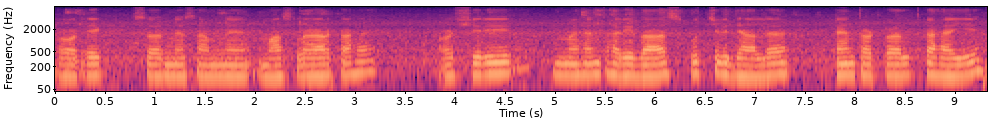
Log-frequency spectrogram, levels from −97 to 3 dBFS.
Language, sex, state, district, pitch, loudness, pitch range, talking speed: Hindi, male, Haryana, Rohtak, 115 Hz, -19 LUFS, 115-125 Hz, 135 wpm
